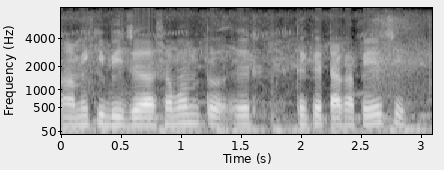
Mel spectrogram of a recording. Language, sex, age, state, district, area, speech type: Bengali, male, 18-30, West Bengal, Uttar Dinajpur, urban, read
